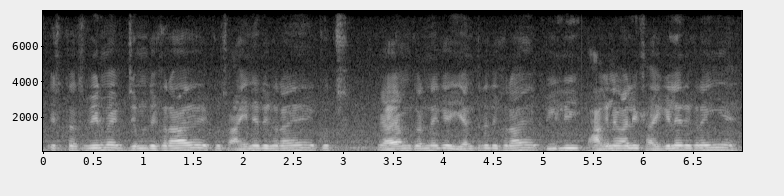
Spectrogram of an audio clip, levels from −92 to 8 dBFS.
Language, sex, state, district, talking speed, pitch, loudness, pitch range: Hindi, male, Maharashtra, Chandrapur, 230 wpm, 135 Hz, -16 LUFS, 130-140 Hz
